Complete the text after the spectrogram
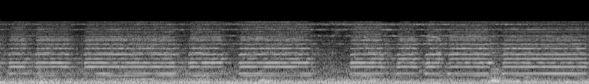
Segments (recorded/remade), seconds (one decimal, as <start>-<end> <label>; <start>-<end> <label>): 0.0-1.2 recorded; 1.2-4.4 remade; 4.4-5.9 recorded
